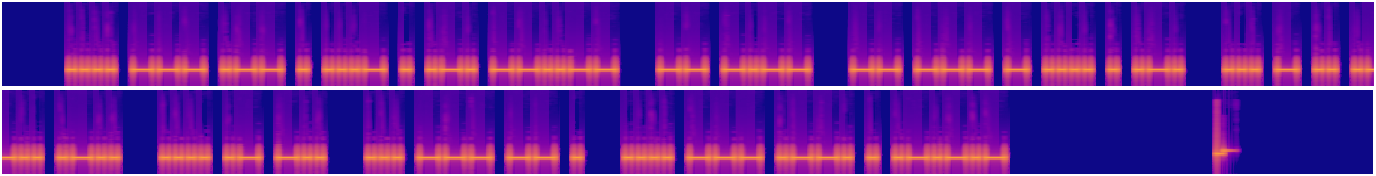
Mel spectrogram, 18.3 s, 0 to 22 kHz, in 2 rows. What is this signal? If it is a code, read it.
Morse code, heard as a keyed tone, about 28 wpm, 700 Hz. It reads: HOWEVER, MY MOTHER STILL HAD SOME HOPE.
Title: Sentences from Top 1000 Words 28wpm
